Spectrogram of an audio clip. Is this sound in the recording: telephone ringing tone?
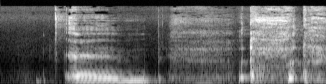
no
